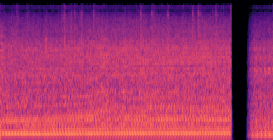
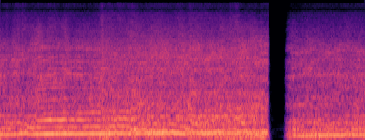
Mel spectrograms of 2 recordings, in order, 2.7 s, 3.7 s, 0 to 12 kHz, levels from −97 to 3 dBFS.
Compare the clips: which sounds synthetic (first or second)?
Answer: second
